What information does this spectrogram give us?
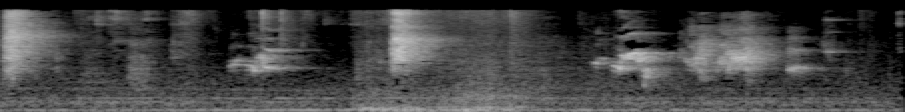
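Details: Morning parakeets calling indoors: a few sharp high chirps and short squawky notes spaced through the clip, over a faint low hum.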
